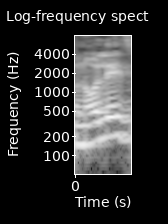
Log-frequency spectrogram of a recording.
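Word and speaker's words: knowledge: मैं आपको बताता हूं नॉलेज तो नॉलेज में सबसे पहला वर्ल्ड के है लेकिन के हमेशा साइलेंट रहता आउट को नॉलेज ही पड़ते हैं एक बड़ा रिसीप्ट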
